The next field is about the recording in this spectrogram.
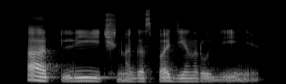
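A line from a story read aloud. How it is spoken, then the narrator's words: Creaky old woman's voice. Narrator (Russian): проскрипела старушка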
